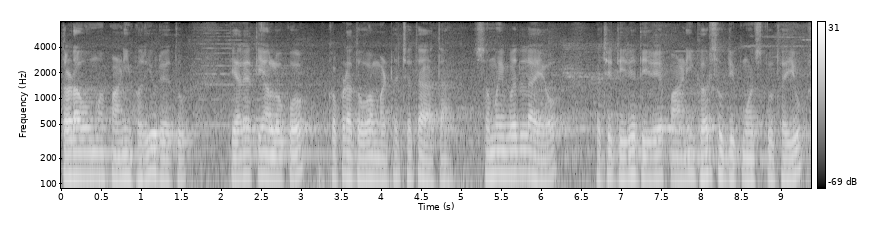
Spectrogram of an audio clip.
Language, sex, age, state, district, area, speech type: Gujarati, male, 30-45, Gujarat, Junagadh, urban, spontaneous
